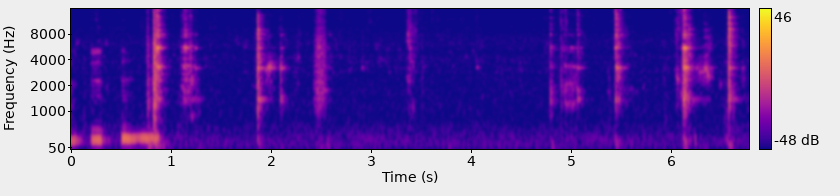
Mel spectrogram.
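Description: Close-up eating sounds of someone chewing meatballs and bread: irregular sharp clicks and wet smacks, about seven in all, with a brief low hum at the start.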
